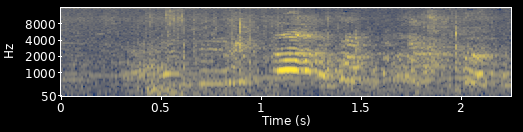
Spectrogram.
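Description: High-pitched children's voices calling and squealing, starting about half a second in, with one loud rising squeal just past the middle.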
